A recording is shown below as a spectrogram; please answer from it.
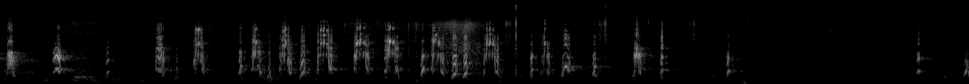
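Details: Chukar partridge giving a clucking call series that starts with spaced notes, quickens into a run of harsh chattering notes, then fades. The final two seconds are near silent.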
